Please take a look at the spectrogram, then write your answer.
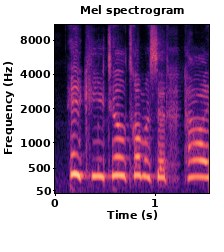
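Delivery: very high-pitched mock-fan voice; eager fan. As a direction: imitate a fan squeaking out a request. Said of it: "the fans would be like".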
